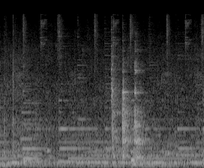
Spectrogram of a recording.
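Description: Background music with held notes, and a brief cluster of metal clinks about two and a half seconds in, typical of a spoon or spatula knocking against a metal kadai.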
